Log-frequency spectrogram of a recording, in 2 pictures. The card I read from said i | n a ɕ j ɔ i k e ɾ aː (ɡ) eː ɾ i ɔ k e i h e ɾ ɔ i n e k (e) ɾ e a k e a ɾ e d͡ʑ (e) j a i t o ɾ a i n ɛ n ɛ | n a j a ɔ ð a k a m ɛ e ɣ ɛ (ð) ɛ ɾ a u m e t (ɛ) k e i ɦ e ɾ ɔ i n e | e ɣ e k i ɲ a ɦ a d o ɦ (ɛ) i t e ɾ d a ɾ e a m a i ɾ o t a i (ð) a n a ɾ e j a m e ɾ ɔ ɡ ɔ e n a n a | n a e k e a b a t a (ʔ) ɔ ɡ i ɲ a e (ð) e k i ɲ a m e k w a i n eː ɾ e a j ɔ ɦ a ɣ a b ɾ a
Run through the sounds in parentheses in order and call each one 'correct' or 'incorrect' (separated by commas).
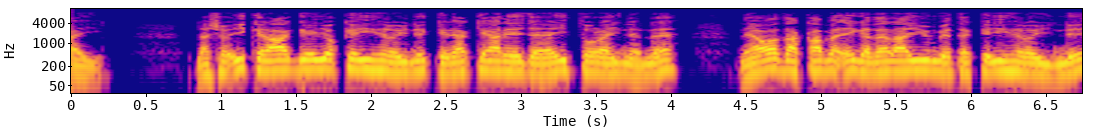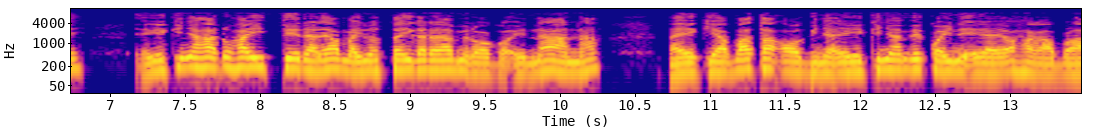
correct, correct, incorrect, correct, correct, incorrect, incorrect, correct, incorrect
